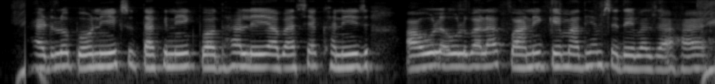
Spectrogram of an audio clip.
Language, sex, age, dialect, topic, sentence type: Magahi, female, 18-24, Southern, agriculture, statement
